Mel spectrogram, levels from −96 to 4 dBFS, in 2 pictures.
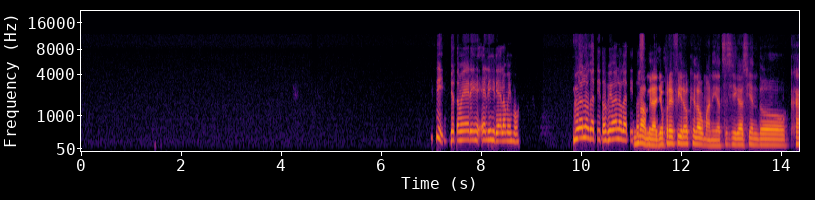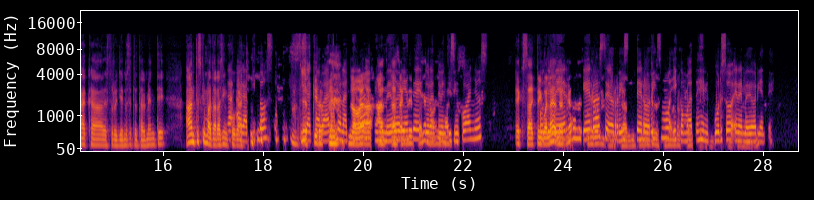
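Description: The speech dips sharply and breaks up in pieces from 10.99 to 11.59 s, again from 17.65 to 18.57 s, 19.11 to 19.79 s, 20.18 to 21.94 s, and longest from 23.91 to 27.95 s, where roughly half of that stretch is turned down. At its deepest the level falls by something like 20 to 30 dB. This is speech suppressed in double talk, likely caused by an echo canceller that, with both ends talking at once, could not tell the local voice from loudspeaker echo and pulled everything down.

Inside the 17.65 s dip, from 18.3 to 18.49 s, and briefly at 22.36 s, a faint scrap of the voice returns 343 ms late, far quieter than the speech itself. This is echo leak, likely an echo canceller letting part of its loudspeaker pickup through and sending it back.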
